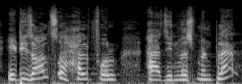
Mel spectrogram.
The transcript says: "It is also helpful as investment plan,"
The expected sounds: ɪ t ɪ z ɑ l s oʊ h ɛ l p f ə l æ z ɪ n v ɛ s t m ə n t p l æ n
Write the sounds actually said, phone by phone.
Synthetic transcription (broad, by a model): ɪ t ɪ z ɑ l s oʊ h ɛ l p f ə l æ z ɪ n v ɛ s t m ə n t p l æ n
